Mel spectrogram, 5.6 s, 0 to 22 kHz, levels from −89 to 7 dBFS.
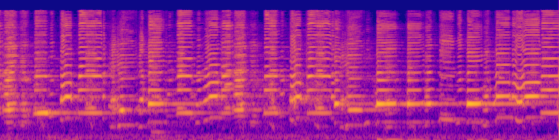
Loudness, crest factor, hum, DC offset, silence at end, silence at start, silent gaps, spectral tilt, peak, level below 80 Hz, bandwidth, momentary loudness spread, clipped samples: -15 LUFS; 16 dB; none; under 0.1%; 0 s; 0 s; none; 2.5 dB/octave; -2 dBFS; -56 dBFS; 16.5 kHz; 5 LU; under 0.1%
